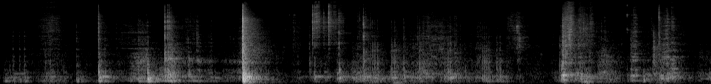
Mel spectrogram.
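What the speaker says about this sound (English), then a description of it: "you need to force this lid off from the jar" A stuck lid being forced off an OXO Pop push-top storage jar: plastic scraping, rubbing and creaking in irregular bursts, with a few sharp clacks and snaps, close up and without talk.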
